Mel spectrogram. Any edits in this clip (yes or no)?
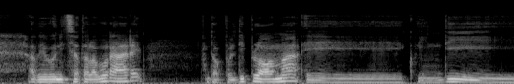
no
